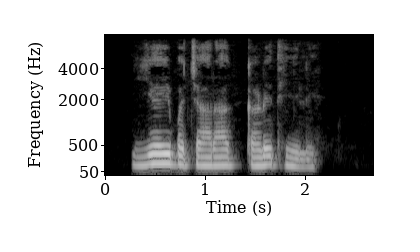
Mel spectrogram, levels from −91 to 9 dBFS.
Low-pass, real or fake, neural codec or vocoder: 7.2 kHz; real; none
